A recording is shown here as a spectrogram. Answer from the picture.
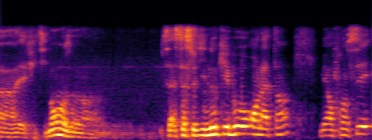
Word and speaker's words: Nocebo: que vous avez envoyé ben ça vous mettez bien la prononciation c'est nokebo alors quand je me suis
